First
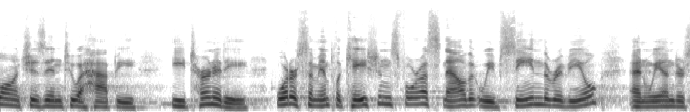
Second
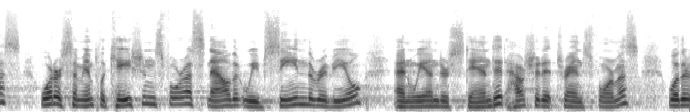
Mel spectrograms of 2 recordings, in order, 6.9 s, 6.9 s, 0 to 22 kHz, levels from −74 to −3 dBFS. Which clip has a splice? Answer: first; 1 cut; at 2.7 s

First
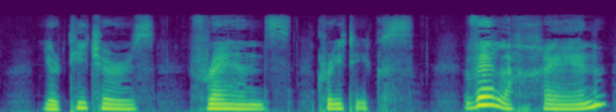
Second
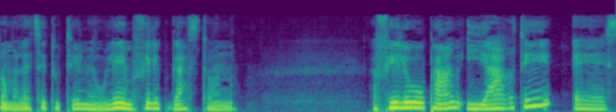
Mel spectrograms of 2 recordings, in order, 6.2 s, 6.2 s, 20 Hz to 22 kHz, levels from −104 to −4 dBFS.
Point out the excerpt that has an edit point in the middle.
first; 2 cuts; at 3.1 s, 4.5 s

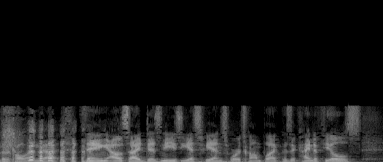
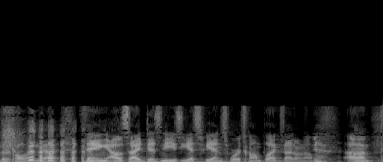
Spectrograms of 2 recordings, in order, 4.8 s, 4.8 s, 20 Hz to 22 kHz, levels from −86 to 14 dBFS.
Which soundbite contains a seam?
first; 1 cut; at 3.5 s

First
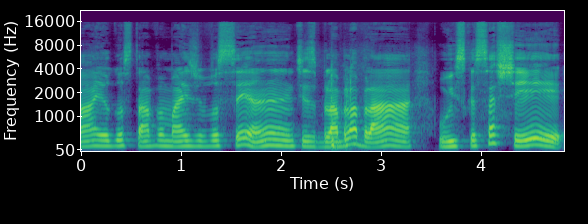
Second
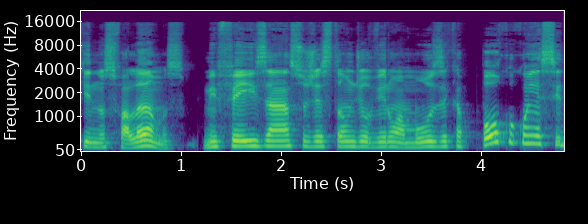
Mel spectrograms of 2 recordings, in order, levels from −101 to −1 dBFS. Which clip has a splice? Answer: second; 1 cut; at 1.2 s

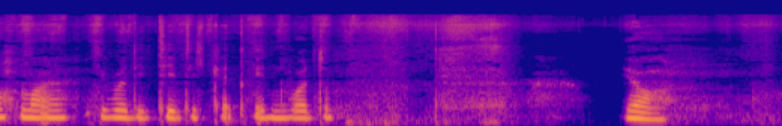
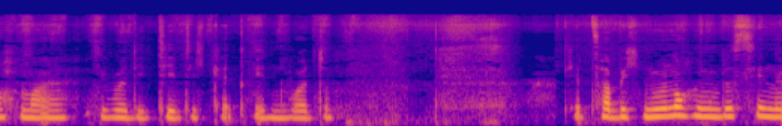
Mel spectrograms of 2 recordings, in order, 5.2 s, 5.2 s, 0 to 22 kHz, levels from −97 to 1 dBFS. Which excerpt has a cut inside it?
second; 1 cut; at 3.7 s

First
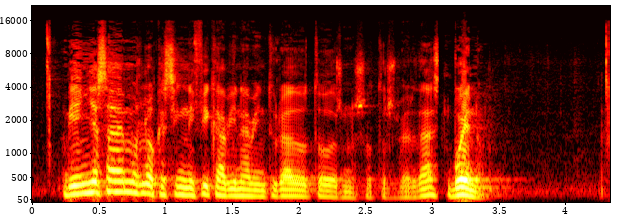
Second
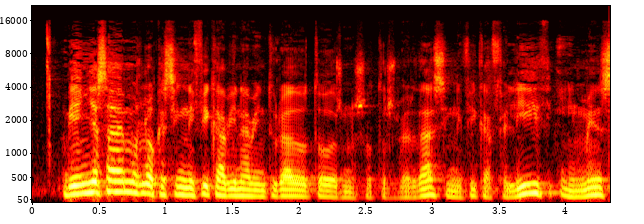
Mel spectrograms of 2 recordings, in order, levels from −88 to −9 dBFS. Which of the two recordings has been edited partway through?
first; 1 cut; at 3.0 s

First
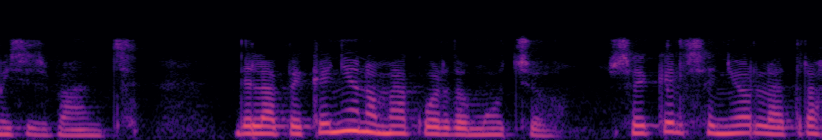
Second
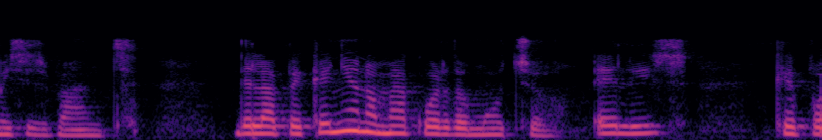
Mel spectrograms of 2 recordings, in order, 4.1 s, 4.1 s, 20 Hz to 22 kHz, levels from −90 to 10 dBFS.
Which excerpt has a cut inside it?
second; 1 cut; at 3.0 s

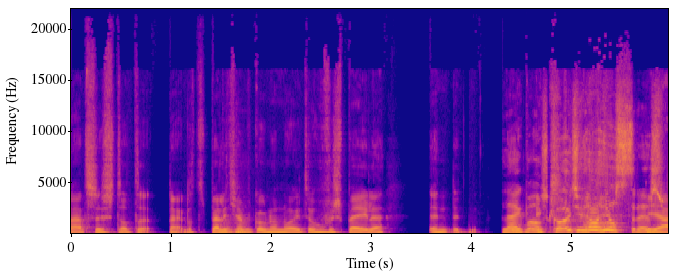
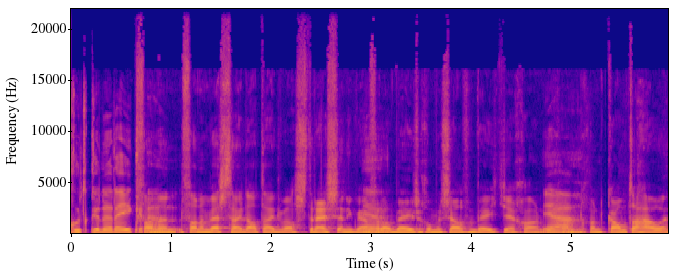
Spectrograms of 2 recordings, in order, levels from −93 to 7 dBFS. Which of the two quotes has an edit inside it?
second; 1 cut; at 2.1 s

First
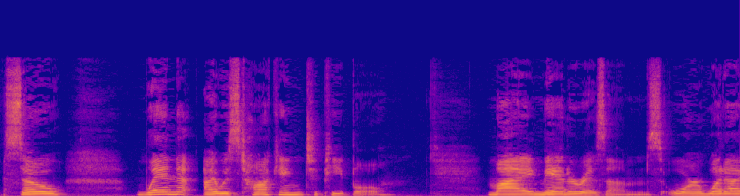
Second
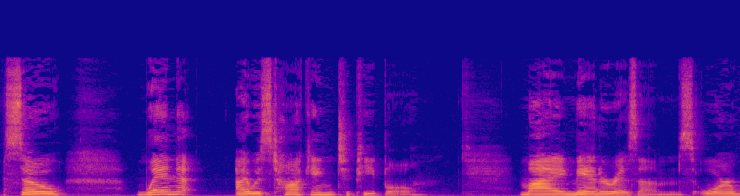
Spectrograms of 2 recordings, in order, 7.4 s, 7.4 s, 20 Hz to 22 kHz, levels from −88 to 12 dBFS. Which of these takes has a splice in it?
first; 1 cut; at 2.0 s

